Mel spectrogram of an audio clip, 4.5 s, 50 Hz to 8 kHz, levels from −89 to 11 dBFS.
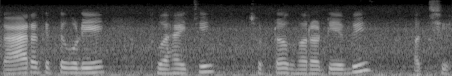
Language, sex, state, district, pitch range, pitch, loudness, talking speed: Odia, female, Odisha, Khordha, 160-195 Hz, 175 Hz, -22 LUFS, 120 wpm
